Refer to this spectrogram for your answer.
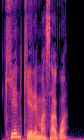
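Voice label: Spanish, who wants more water, female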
